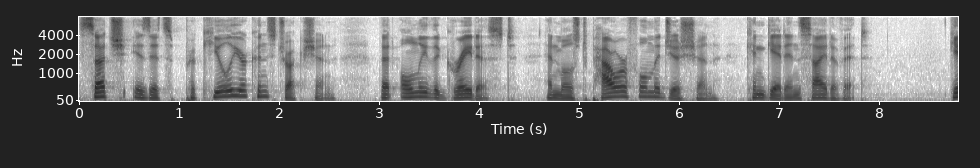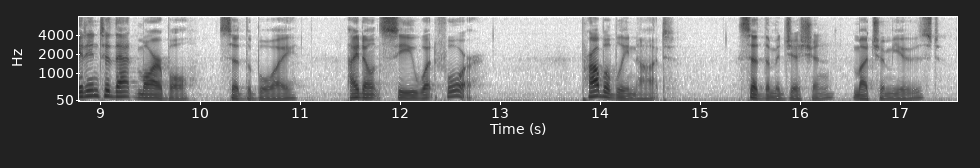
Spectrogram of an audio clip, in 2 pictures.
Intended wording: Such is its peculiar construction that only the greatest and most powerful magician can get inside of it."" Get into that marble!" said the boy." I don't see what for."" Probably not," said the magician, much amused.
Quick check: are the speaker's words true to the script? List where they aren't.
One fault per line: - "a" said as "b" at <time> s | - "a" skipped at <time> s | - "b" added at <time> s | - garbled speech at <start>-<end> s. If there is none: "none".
none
